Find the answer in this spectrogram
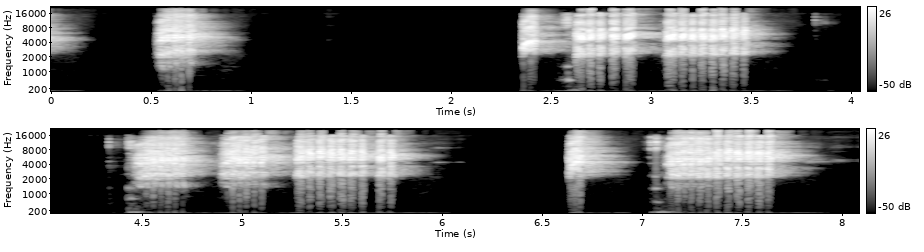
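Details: Small cucak cungkok singing on a training recording for competition birds: harsh buzzy bursts, some drawn out and some clipped, arriving about every few seconds in uneven groups, with a low hum behind.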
